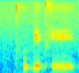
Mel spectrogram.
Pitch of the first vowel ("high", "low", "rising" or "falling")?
high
